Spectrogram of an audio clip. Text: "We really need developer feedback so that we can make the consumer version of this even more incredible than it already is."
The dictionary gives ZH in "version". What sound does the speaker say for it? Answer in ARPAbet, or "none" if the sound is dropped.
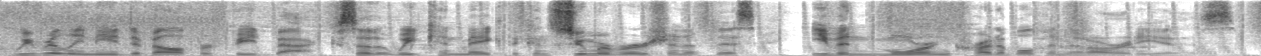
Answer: ZH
